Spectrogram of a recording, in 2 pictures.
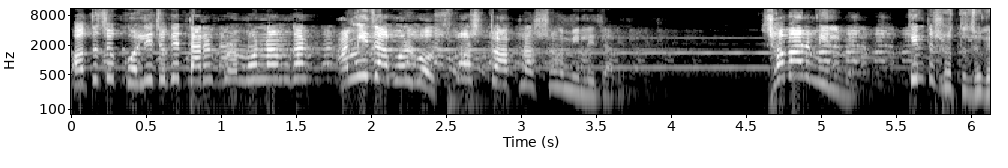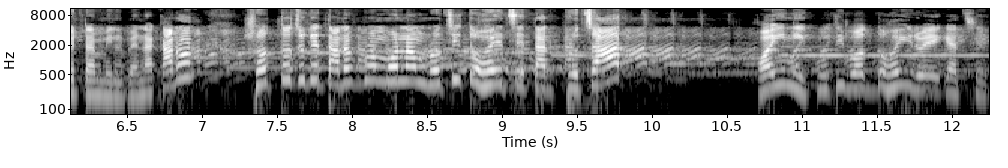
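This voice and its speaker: This woman's voice is extremely high and sing-song, moving at a quick pace as she preaches kirtan to an audience seated at a religious gathering. Loud devotional music plays live behind her while she playfully teases the crowd and leads them in chanting responses.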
